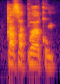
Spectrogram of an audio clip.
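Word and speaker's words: Kasapreko: languages or whatsoever but the name is casaprekum and it's spelled k-a-s-a-p-r-e-k-o so liberians one who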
